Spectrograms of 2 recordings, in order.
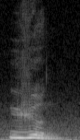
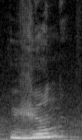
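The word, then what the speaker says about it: une: Pronunciation is yun, U-N-E. For example, gomme, gomme. So in French, gomme is an eraser. In French it is feminine. So we are using article U-N-E. Yun gomme, yun gomme.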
